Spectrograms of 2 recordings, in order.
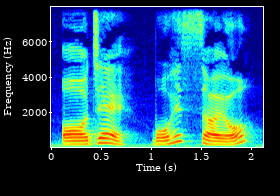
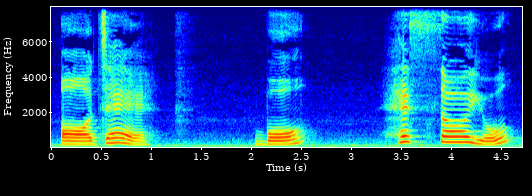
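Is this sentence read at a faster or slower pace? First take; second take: faster; slower. First: It is read at a faster pace. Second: It is read at a slower pace.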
